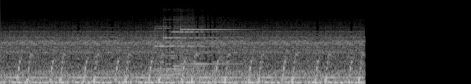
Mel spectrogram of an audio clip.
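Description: Upbeat video game music plays.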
